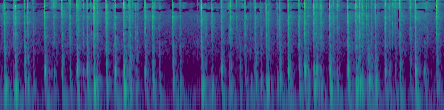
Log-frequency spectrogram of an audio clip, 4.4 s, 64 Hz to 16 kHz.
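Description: Fingertips type rapidly on a MacBook Pro 13 keyboard with black plastic keycaps set in an aluminium body. The result is a steady stream of quick, soft key taps, each a short dull click with a low thump and a brief bright tick that dies away almost at once.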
